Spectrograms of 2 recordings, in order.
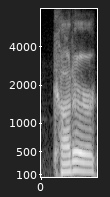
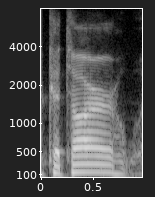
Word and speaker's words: Qatar: Qatar, cutter, Qatar, however you want to pronounce it.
